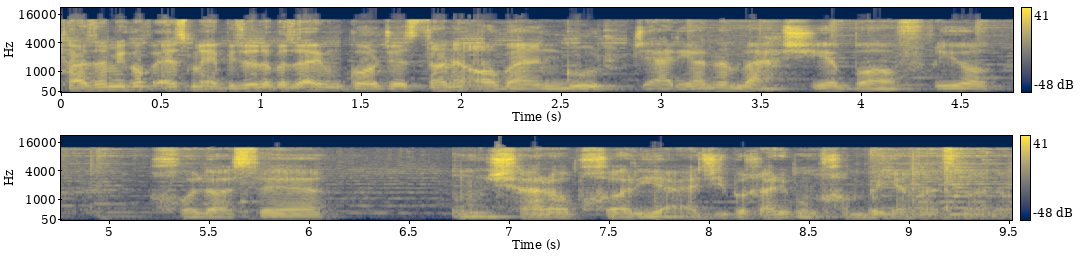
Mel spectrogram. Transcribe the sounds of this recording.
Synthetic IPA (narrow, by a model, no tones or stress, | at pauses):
t̪ʰɒːzemiɡo̞fe̞smeepizo̞d̪be̞zɒːɾiːmɡo̞ɾd͡ʒe̞st̪ɒːnḛʔɒːbæŋɡuːɾd͡ʒæɾjɒːnevæhʃije̞bɒːfɢio | xolɒːse | unʃæɾɒːb̥xɒːɾijeʔæ̰d͡ʒiːbo̞ɣæɾiːbomixɒːmbe̞ɟæmæ̰zmæ̰nɒ̰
